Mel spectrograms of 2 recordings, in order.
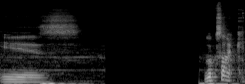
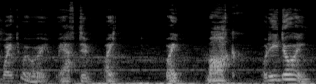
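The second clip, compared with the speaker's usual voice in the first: urgent calling; 5 semitones higher than usual. Acted. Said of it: "so Alphonse says".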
